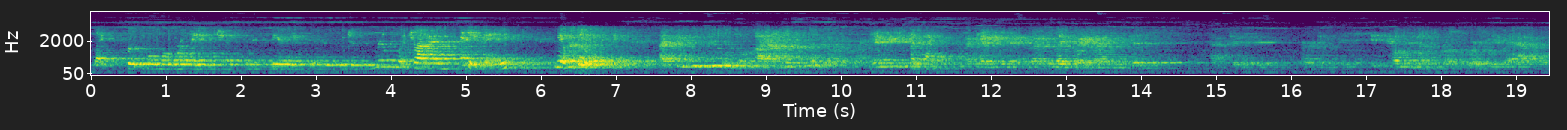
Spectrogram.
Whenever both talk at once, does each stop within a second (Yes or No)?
Yes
